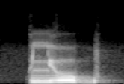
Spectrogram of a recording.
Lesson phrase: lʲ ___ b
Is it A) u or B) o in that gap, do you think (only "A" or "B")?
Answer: B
